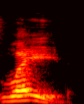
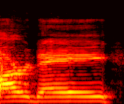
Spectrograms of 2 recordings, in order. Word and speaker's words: Lade: It's Lade. It's not Larday. It's not Laddie. It's not. I've heard it all.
